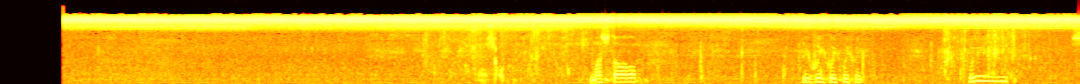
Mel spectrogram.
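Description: Shallow stream water trickles and rushes steadily nearby.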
